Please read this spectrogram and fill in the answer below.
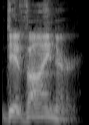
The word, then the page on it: diviner: American English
